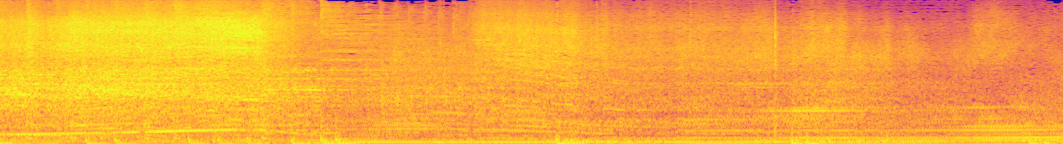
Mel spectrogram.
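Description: A Porsche's engine accelerating, its note rising for about three seconds and then breaking off, followed by steadier running at a lower pitch, with music underneath.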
